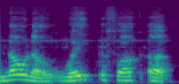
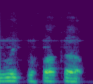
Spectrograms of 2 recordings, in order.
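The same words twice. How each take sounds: First: Slow, pressing, a touch of alarm; urgent quote. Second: Casual wake-up call. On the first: Caller on the sinking boat, slow and pressing. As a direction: lean on each word like it matters. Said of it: "No, they said". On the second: Coworker slacking off, told to wake up, offhand. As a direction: toss it off without urgency. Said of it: "somebody not doing their job and say". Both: Retold or imitated.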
